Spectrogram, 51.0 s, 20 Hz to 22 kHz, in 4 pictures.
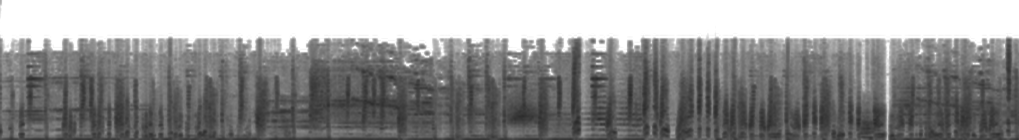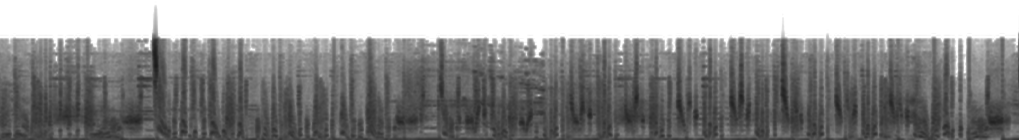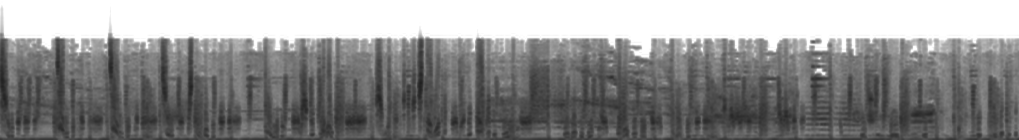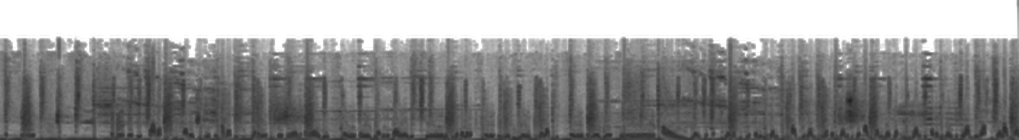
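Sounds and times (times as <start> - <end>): backing beat: 0.0 - 50.9
vinyl record scratching: 0.0 - 50.9.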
